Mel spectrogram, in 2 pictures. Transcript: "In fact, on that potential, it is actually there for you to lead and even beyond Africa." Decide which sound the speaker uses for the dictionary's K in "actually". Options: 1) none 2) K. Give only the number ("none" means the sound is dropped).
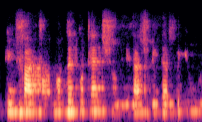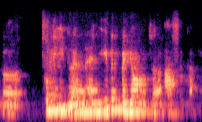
1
